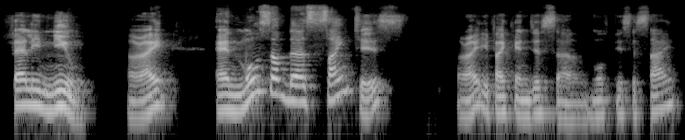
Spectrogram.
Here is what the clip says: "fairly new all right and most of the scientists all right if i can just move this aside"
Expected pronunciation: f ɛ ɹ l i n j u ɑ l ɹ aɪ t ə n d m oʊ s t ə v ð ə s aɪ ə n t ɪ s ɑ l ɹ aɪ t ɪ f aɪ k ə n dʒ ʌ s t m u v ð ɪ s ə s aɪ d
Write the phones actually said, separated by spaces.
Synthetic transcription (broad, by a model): f ɛ l i n j u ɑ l ɹ aɪ t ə n m oʊ s t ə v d ə s aɪ ə n t ɪ s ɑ ɹ aɪ t ɪ f aɪ k ə n dʒ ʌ s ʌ m u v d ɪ s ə s aɪ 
